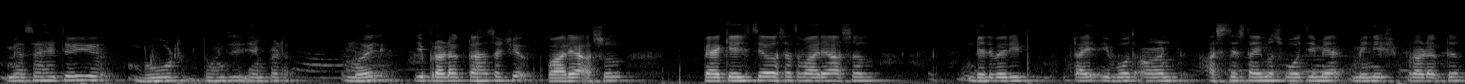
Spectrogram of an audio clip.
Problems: background sounds at intervals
